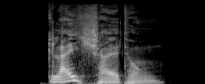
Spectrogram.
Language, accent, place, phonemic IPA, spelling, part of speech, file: German, Germany, Berlin, /ˈɡlaɪçˌʃaltʊŋ/, Gleichschaltung, noun, De-Gleichschaltung2.ogg
- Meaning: 1. synchronisation, bringing into line 2. Gleichschaltung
